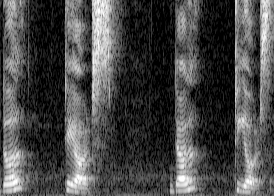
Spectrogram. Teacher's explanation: unstressed और फिर stressed है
